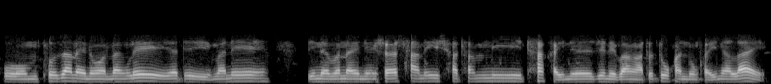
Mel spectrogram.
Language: Bodo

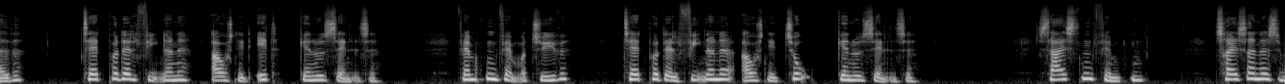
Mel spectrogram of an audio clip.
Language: Danish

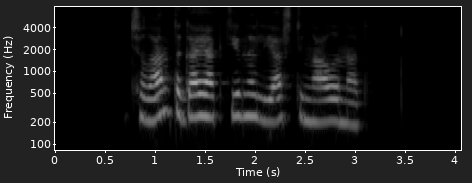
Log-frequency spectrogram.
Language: Mari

